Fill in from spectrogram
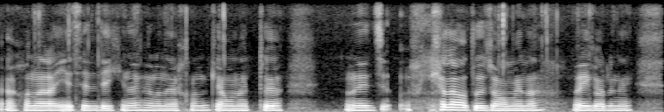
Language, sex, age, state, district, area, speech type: Bengali, male, 18-30, West Bengal, Birbhum, urban, spontaneous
